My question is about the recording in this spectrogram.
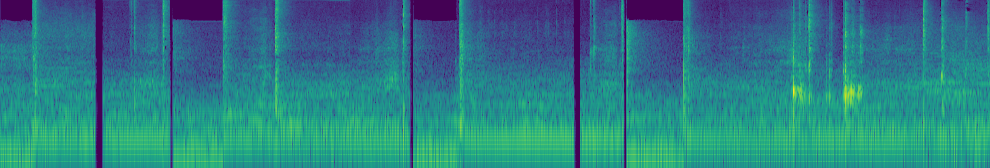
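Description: A wooden fingerboard's deck and wheels clacking on a granite countertop and a small ledge: sharp clicks of pops, landings and grinds, with a quick run of clacks about eight seconds in, over a steady low hum.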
